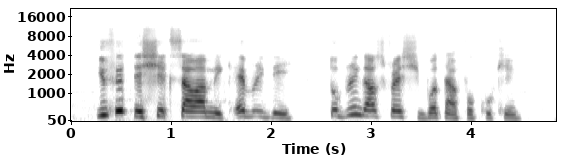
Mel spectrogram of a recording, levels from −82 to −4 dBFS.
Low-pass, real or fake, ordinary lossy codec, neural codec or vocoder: 10.8 kHz; fake; none; codec, 24 kHz, 1.2 kbps, DualCodec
